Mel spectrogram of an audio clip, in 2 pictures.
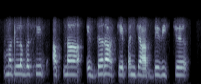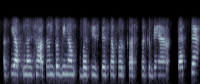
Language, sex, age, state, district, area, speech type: Punjabi, female, 30-45, Punjab, Mansa, urban, conversation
